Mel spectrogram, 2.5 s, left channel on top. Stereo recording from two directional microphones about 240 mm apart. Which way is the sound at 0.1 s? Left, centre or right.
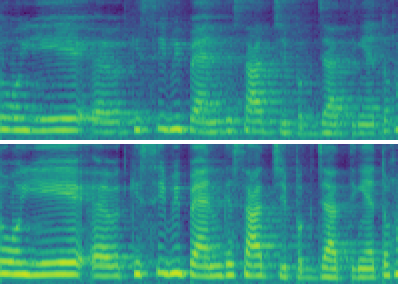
Right.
